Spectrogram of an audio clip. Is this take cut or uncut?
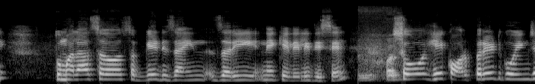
cut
